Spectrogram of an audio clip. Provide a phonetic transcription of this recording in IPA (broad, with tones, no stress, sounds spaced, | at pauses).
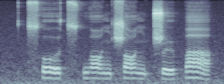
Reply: t͡sʰ o˥˧ ʊ̯ t͡sʰ w ɑ˥˧ ŋ ʂ ɑ˥˩ ŋ ʈ͡ʂ ɻ̩˧˥ p ä˥˩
